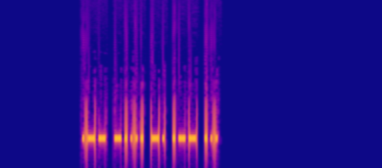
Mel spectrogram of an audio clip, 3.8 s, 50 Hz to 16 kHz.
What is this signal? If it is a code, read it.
Morse code, heard as a keyed tone, about 44 wpm, 700 Hz. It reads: W6NWS
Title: Call Signs Repeated 3x - 45wpm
